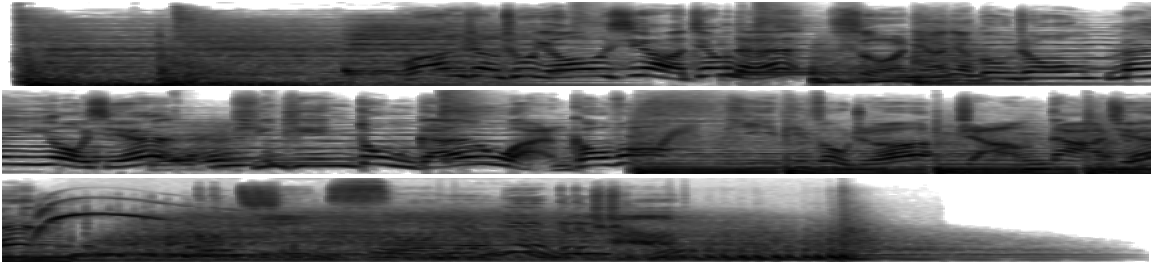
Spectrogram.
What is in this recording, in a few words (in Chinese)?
男,电台片花 电台搞笑; 946动感晚高峰片花二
